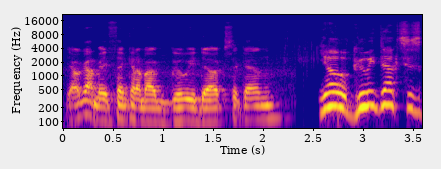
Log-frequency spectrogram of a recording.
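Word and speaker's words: geoduck: you've never looked up gooey ducks before go on google and search for it it's spelled GE Oh d.u.c.k I'll spell it out and Chet look them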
